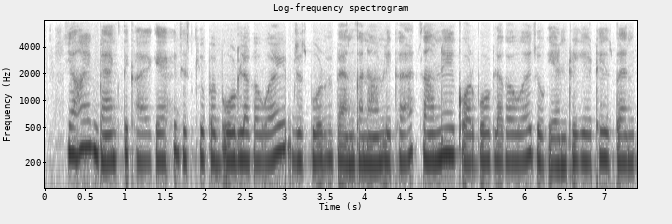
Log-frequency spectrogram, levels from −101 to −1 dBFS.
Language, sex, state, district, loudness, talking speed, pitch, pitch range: Hindi, female, Chhattisgarh, Kabirdham, -34 LUFS, 285 wpm, 215 Hz, 210-225 Hz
